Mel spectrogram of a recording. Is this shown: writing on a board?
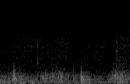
yes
